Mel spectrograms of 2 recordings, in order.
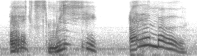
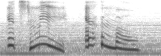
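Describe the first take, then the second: First: A rough, gruff, raspy voice. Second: A high, cute puppet-like voice. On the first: "a little bit gruffer, like he's had like a really rough life" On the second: "it's like Elmo"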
